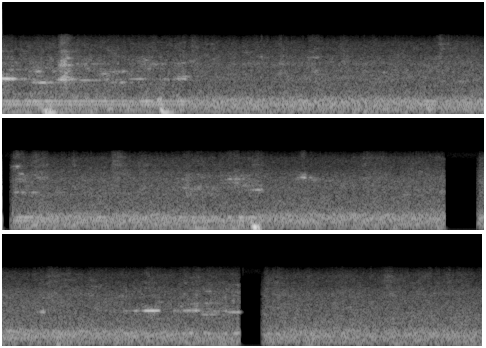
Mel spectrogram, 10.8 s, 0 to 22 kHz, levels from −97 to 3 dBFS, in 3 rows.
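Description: Lost AMR speech frames break the speech three times: 3.61 to 3.70 s, 6.93 to 7.20 s and 9.01 to 9.20 s, lasting 60, 240 and 160 ms. Each time the decoder repeats its last good pitch and vocal tract settings at falling gain. The sound fades quickly, dropping to near silence within two frames each time before the speech returns rough. On a spectrogram, the harmonics freeze into flat horizontal streaks that thin out to blank, and the waveform envelope tapers away.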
